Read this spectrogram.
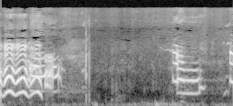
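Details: Nine Black and Tan Coonhound puppies hiking around a pond: a warbling, wavering whine-howl that rises and falls several times, followed after a pause by two shorter flat yelps.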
